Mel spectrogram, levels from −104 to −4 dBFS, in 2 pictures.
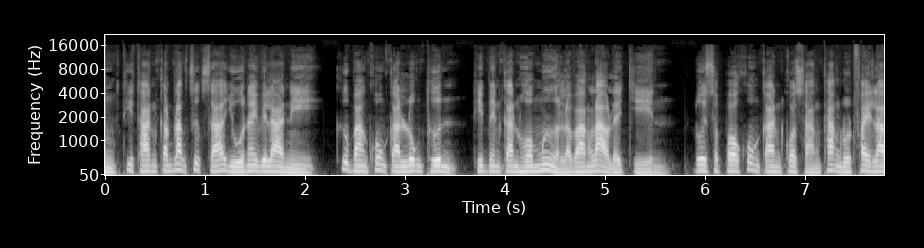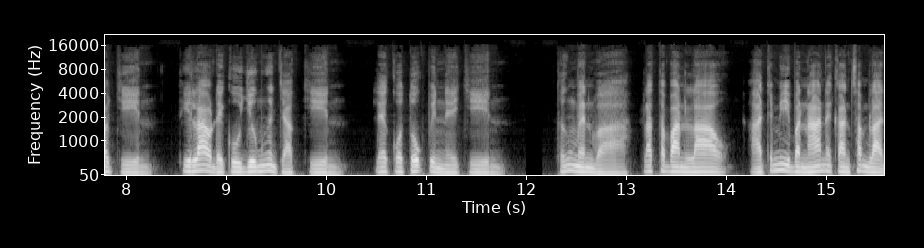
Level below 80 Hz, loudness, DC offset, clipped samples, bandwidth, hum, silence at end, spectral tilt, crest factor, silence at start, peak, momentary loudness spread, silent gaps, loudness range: -52 dBFS; -21 LUFS; under 0.1%; under 0.1%; 14.5 kHz; none; 0 s; -6.5 dB/octave; 18 dB; 0 s; -4 dBFS; 9 LU; 12.00-12.07 s; 3 LU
